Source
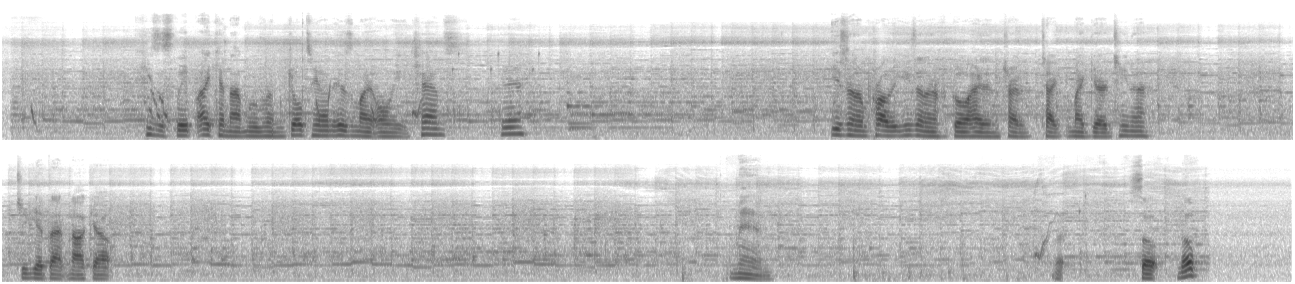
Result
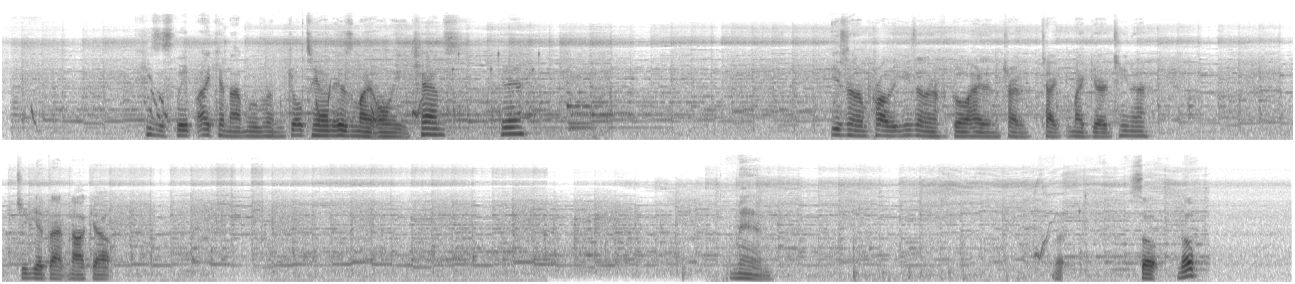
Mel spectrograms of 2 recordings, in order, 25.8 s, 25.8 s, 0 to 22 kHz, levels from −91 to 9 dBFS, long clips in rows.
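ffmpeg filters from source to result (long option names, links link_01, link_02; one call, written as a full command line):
ffmpeg -i in.wav -filter_complex "[0:a]asettb=1/sr,asplit=3[link_01][link_02][link_03];[link_01]atrim=end=15.064[link_04];[link_02]atrim=start=15.06:end=15.53,asetpts=PTS-STARTPTS,afade=type=in:duration=0.004:curve=qsin,afade=type=out:start_time=0.466:duration=0.004:curve=qsin,tiltshelf=frequency=1200:gain=-7[link_05];[link_03]atrim=start=15.526[link_06];[link_04][link_05]acrossfade=duration=0.004:curve1=hsin:curve2=qsin[link_07];[link_07][link_06]acrossfade=duration=0.004:curve1=qsin:curve2=hsin,asettb=1/sr,asplit=3[link_08][link_09][link_10];[link_08]atrim=end=18.374[link_11];[link_09]atrim=start=18.37:end=19.95,asetpts=PTS-STARTPTS,afade=type=in:duration=0.004:curve=qsin,afade=type=out:start_time=1.576:duration=0.004:curve=qsin,highpass=180,lowpass=5100[link_12];[link_10]atrim=start=19.946[link_13];[link_11][link_12]acrossfade=duration=0.004:curve1=hsin:curve2=qsin[link_14];[link_14][link_13]acrossfade=duration=0.004:curve1=qsin:curve2=hsin,asplit=3[link_15][link_16][link_17];[link_15]atrim=end=3.062[link_18];[link_16]atrim=start=3.058:end=6.112,asetpts=PTS-STARTPTS,volume=5.5dB[link_19];[link_17]atrim=start=6.108[link_20];[link_18][link_19]acrossfade=duration=0.004:curve1=hsin:curve2=hsin[link_21];[link_21][link_20]acrossfade=duration=0.004:curve1=hsin:curve2=hsin" out.wav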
